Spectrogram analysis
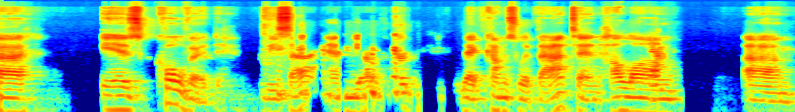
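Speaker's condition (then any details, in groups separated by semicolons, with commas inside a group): No condition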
